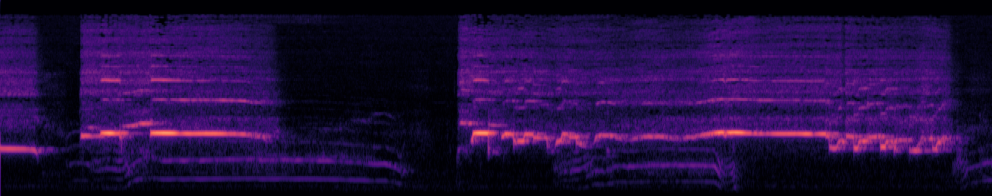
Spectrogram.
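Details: A pet chihuahua singing along to a flute. Drawn-out, wavering howls with drooping ends come in two long phrases beneath steady, higher flute notes, with a brief silence between phrases.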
